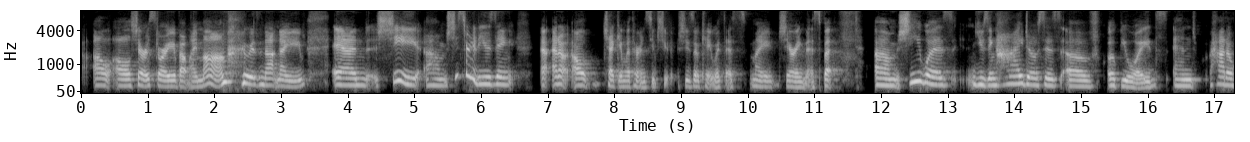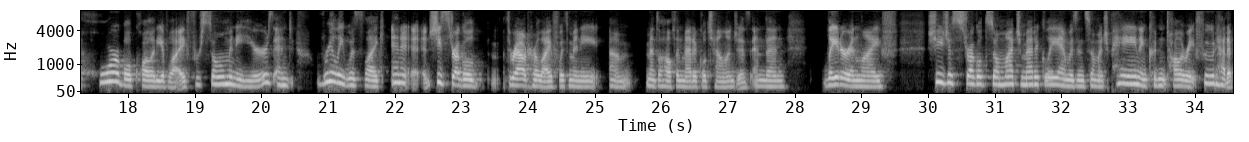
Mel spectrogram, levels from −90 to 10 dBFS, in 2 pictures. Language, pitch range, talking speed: English, 175-230 Hz, 170 wpm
